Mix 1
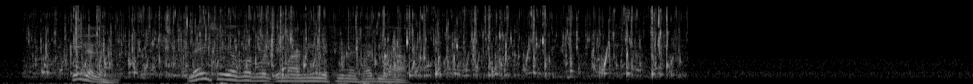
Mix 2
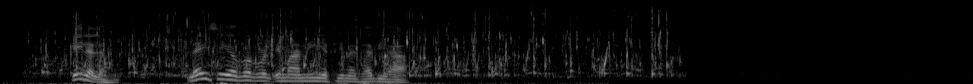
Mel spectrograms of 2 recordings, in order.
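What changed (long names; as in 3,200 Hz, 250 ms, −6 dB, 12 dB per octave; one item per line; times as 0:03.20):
background −9.0 dB
master: add high-shelf EQ 3,300 Hz −9 dB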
